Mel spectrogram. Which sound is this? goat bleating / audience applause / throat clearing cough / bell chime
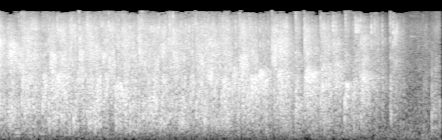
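audience applause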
